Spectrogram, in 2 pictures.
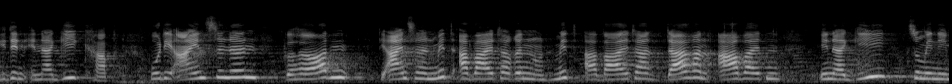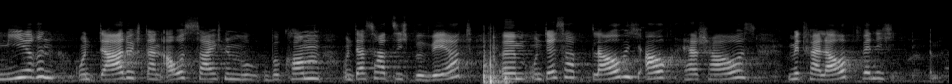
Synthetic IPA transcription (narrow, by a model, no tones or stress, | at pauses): ideːnʔenɛɐɡiːkʰap | voːdiːʔaɪnt͡sl̩nənb̥əhøːɐdn̩d̥iːʔaɪnt͡sl̩nənmɪtʔaɐbaɪtəʁɪnənʊntmɪtaɐbaɪtɐd̥aʁanʔaɐbaɪtn̩ | ʔenɛɐɡiːt͡suminimiːʁənʔʊnt̚d̥adʊɐçd̥anʔa̰ʊst͡saɪçnənbəkʰɔmən | ʔʊnt̚d̥ashatz̥ɪçb̥əveːɐtʔɛmʔʊntd̥ɛshalp̚ɡ̥laʊbəɪçaʊxhɛɐʃaʊs | mɪtfɛɐlaʊp̚tv̥ɛnɪç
